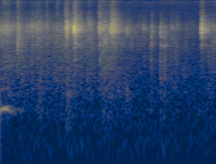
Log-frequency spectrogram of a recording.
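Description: Faint, brief rustles and ticks of a clothing package being handled, a couple of them about a second in, after a voice trails off at the very start.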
